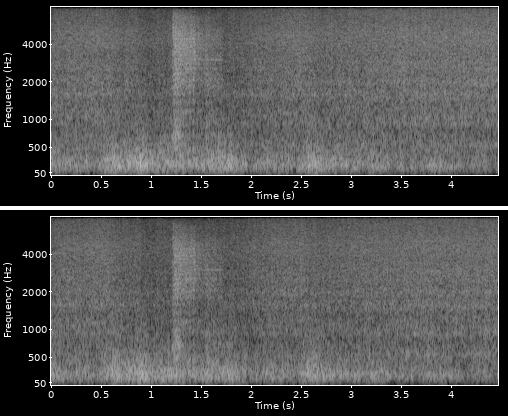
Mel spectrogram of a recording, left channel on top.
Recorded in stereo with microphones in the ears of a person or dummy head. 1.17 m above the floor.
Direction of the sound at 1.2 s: 5° left (ahead or behind).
